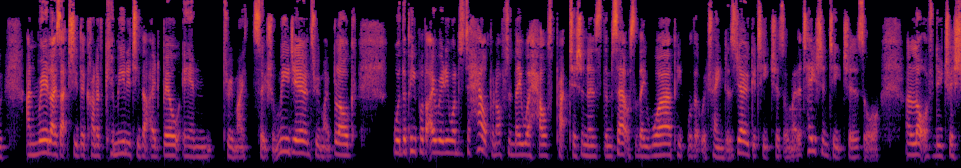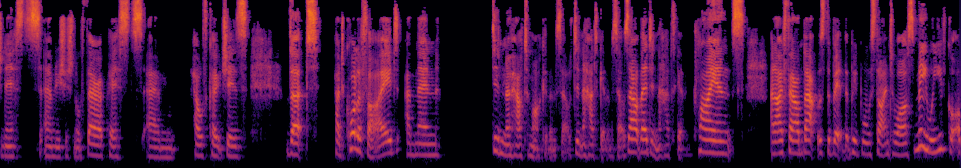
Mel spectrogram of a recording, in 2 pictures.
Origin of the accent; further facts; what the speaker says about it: United Kingdom; moved away as an adult; now in Dublin, Ireland; so gave up trying to get him to come to the UK and came to live here, and very, very happy and have no intention of going back to the UK anymore.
